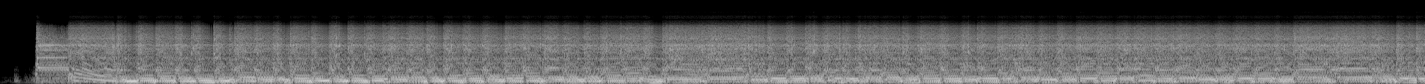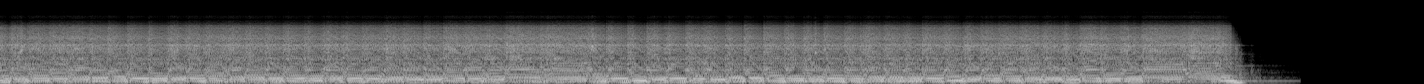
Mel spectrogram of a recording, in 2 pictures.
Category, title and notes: Music > Solo instrument
Heavy Metal style riffs made by me, using a custom made Les Paul style guitar with a Gibson 500T humbucker. 5150 TS profile used via a Kemper Profiler Amp, recorded on Reaper software.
